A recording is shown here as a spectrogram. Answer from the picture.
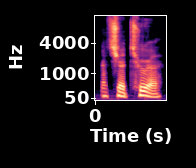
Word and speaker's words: sprezzatura: Much of the idea of Sacchatura, that's how you say it, came from the world of art.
